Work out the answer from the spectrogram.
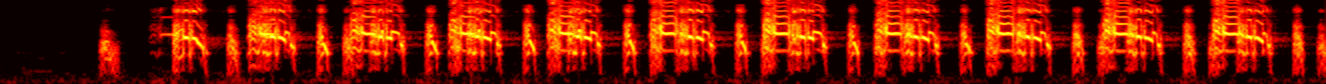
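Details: Desi grey francolin giving a loud, continuous run of harsh, high, rhythmic notes grouped in repeated phrases, nearly two a second, steady for six seconds with no other sounds.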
